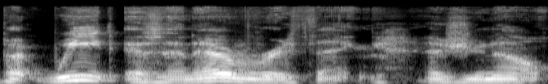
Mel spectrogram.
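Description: This man talks at a fairly slow pace. The recording is very clean, with a silent background. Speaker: life coach podcaster. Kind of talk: casual conversation.

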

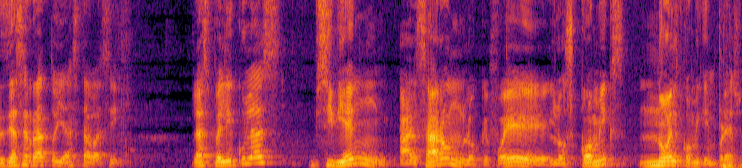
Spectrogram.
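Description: Lively intonation and big swings in loudness mark this man's fairly high-pitched voice as he goes at a fairly slow pace. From coastal Mexico. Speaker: podcast host. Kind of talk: casual chat.

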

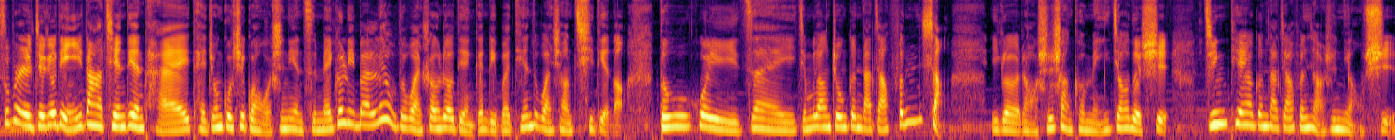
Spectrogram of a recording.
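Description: A woman's dark, mellow voice at a medium pitch, with lively intonation and a moderate pace. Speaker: radio host. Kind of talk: casual chat.

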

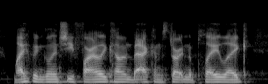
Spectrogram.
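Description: This man talks at a fairly quick pace in a medium pitch, with a plain, everyday voice. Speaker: podcast co-host and sports writer. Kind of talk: casual sports podcast chat. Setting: podcast recording.

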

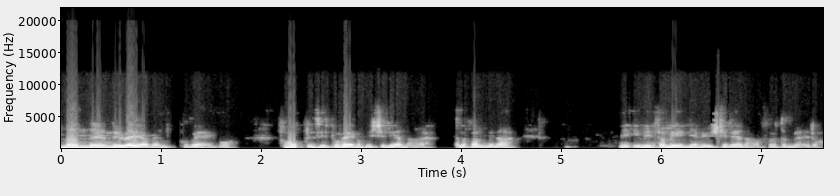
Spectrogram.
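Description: A man talks at a moderate pace in a high voice. His intonation is monotone and flat. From Sweden. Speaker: music blogger. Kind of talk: casual interview. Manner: halting, many repetitions.

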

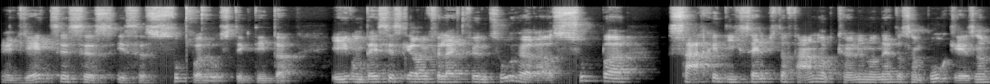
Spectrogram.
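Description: Using an ordinary speaking voice, a man keeps a moderate pace, his medium pitch varying in an ordinary way. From Austria, Styria. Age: 20s. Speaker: entrepreneur. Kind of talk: interview.

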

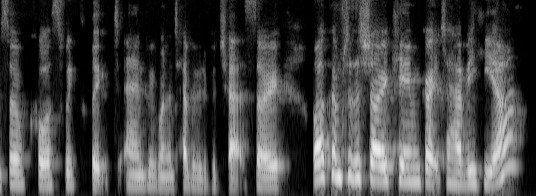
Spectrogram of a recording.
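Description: In an Australian accent, a woman speaks with a dry, close sound and no echo. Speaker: podcast host. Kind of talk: casual interview chat. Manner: animated, laughs often.

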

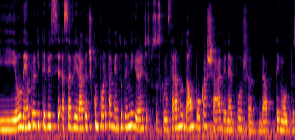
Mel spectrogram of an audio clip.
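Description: A woman talks at a very fast pace with ordinary pitch variation, and room echo is audible. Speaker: podcast host. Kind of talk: solo podcast monologue. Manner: animated.

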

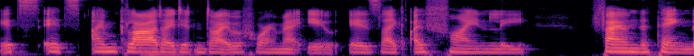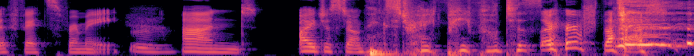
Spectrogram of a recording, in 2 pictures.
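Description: Here a woman with an Irish accent speaks at a fairly slow pace, her pitch very deep and low with ordinary variation. Her loudness swings widely, and the recording is very clean with a silent background. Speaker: podcast host. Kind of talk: casual chat.

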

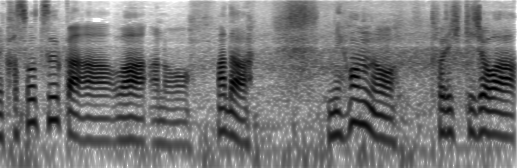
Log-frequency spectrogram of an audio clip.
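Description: A man's very slow, medium-pitched speech with lively intonation, long, frequent pauses, and noticeable background noise. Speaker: vlogger. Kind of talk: casual monologue. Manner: soft-spoken.

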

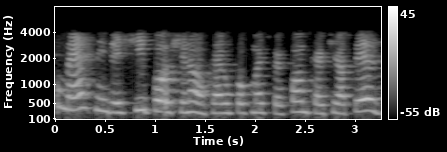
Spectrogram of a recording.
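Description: A woman with a high voice races along at a very fast pace, using ordinary pitch variation. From Brazil, Pirenópolis, Goiás. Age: 30s. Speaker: professional mountain bike athlete. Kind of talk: casual interview. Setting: Instagram live video call.

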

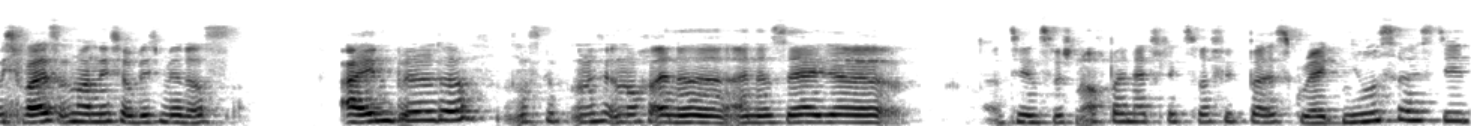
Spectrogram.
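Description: This is a normal speaking voice. It moves at a fairly slow pace with fairly even intonation. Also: woman. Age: 20s. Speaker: podcast co-host. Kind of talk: casual chat.

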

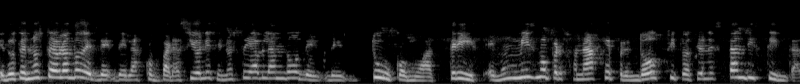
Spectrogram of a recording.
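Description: This woman talks at a fairly quick pace in a high-pitched voice. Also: lively intonation. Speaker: podcast host and vocal coach. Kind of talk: casual chat.

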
